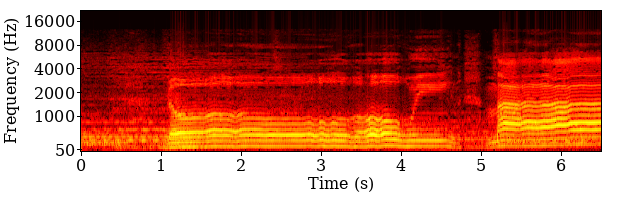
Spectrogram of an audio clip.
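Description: A male solo singer singing gospel into a microphone without words, holding long notes that waver in pitch; after a brief breath a little before the end, he comes in on another long, louder note.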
